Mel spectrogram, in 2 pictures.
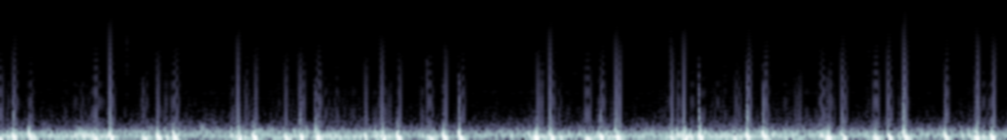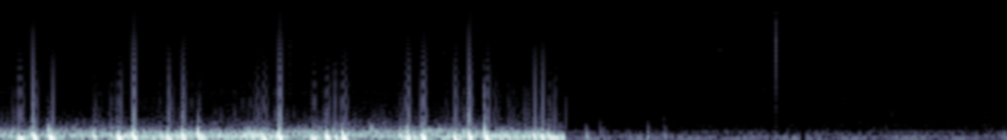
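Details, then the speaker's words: Dog heart auscultation: two normal beats followed by an early premature ventricular contraction, giving a lub-dub-lub-dub-lup rhythm; premature ventricular contraction. "in the next recording two normal beats are followed by a premature ventricular contraction giving the impression of a loved up dubbed up rhythm"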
